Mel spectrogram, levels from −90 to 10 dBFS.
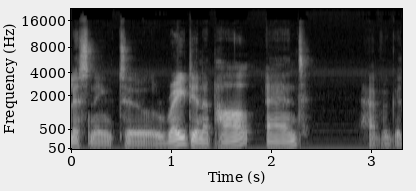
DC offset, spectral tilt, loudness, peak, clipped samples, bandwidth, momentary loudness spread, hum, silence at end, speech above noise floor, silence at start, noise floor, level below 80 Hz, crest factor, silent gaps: under 0.1%; -3 dB/octave; -27 LUFS; -6 dBFS; under 0.1%; over 20 kHz; 17 LU; none; 0 s; 27 dB; 0 s; -54 dBFS; -58 dBFS; 22 dB; none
